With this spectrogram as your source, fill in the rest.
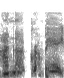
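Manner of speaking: put-on, very high, full-blown angry toddler tantrum. Retelling a two-year-old throwing a fit when called grumpy. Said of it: "Full blown, like, fit".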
